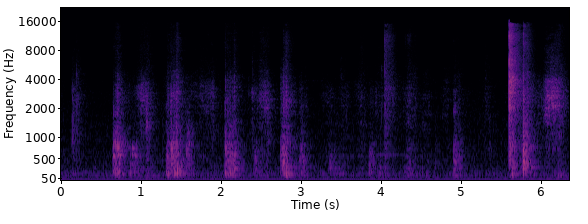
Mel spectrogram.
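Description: Scissors snipping through brown pattern paper, a cut about every two-thirds of a second, the loudest snip near the end.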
